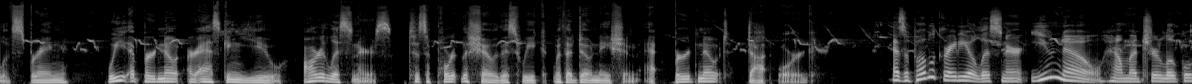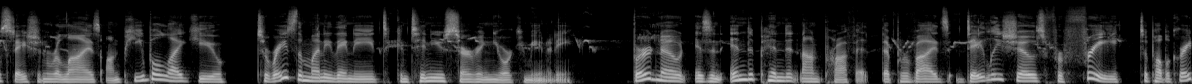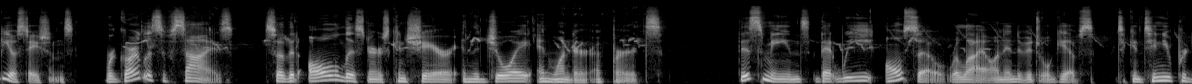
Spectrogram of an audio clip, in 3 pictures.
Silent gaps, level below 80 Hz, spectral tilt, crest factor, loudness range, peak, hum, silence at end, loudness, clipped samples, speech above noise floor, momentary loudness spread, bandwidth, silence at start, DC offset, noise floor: none; -52 dBFS; -4.5 dB/octave; 18 dB; 2 LU; -4 dBFS; none; 0 s; -22 LUFS; under 0.1%; 47 dB; 7 LU; 18 kHz; 0 s; under 0.1%; -69 dBFS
